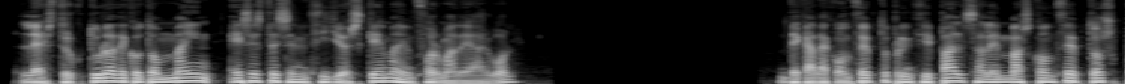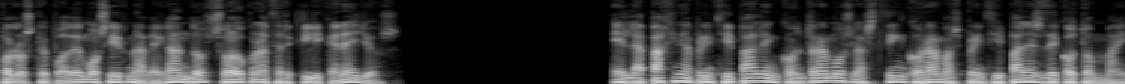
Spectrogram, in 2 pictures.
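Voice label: Spanish European M Tutorial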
